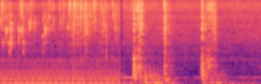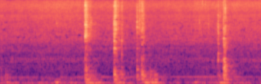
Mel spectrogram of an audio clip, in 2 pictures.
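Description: Sliced onions sizzling in oil in a metal kadai, stirred with a metal spatula that scrapes and clinks against the pan several times. A steady low hum fills the first two seconds and cuts off abruptly.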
